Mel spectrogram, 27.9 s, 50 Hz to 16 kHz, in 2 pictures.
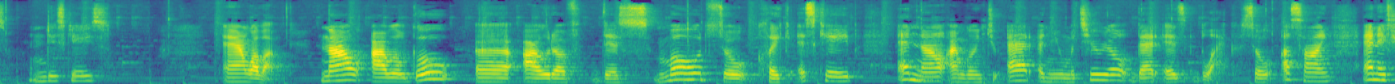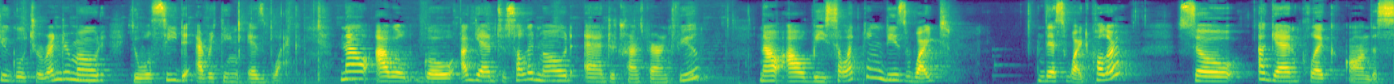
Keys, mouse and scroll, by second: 9.2 click, 10.8 click, 12.7 click, 13.1-14.4 scroll down 4, 14.4 click, 15.4 Tab, 16.4 Tab, 16.8-18.5 scroll up 3, 18.5 click, 20.9 shift+scroll up 1, 21.0 shift+middle click, 21.5-21.8 scroll up 3, 21.8 shift+middle click, 26.5 click.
